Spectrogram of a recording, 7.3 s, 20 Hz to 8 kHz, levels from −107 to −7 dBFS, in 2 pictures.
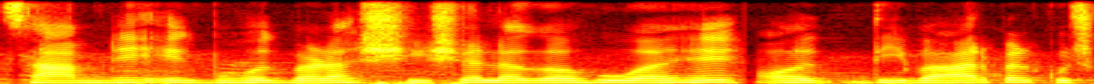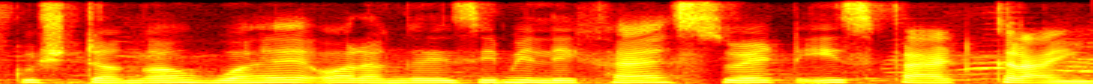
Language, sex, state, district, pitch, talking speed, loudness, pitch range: Hindi, female, Goa, North and South Goa, 195 Hz, 215 wpm, -19 LUFS, 190-210 Hz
